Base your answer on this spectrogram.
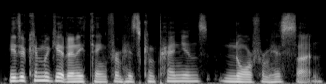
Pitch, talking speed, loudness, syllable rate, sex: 135 Hz, 220 wpm, -18 LUFS, 5.8 syllables/s, male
